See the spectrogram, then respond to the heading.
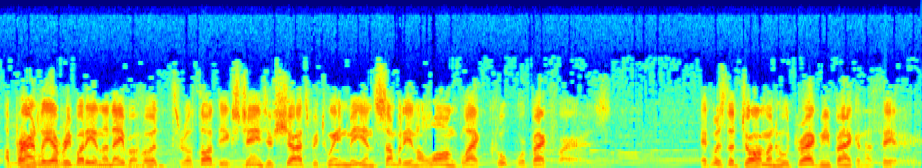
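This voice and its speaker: An American man playing a tough, unflappable insurance investigator in 1950s radio drama, with a clipped, matter-of-fact delivery and a husky voice. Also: medium pitch, expressive, brisk, close to an everyday voice. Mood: dry, matter-of-fact. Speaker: lead actor and narrator. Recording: muffled 1950s radio recording, music behind.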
